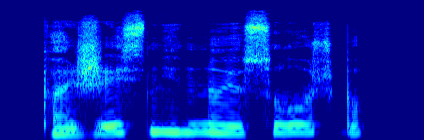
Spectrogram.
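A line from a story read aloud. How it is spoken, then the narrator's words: Mournful reply. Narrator (Russian): скорбным голосом ответил Нуансия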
